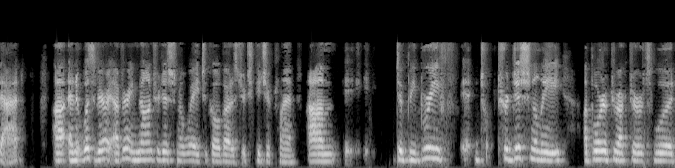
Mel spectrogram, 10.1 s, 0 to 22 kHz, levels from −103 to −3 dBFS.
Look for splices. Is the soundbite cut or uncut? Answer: cut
